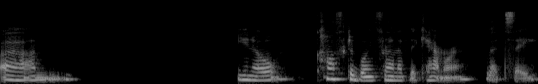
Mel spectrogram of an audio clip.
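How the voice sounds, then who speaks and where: A dark, mellow voice in a Brazilian Portuguese accent, very slow, with ordinary pitch variation against a quiet background. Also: woman. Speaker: photographer and workshop teacher. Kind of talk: online workshop talk.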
